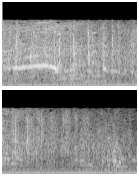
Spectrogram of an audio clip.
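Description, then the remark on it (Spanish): Crowd applause given in praise of God, with dense, rapid clapping and cheering voices, loudest at the start and slowly thinning out. A brief high whistle rises over the noise early on. “Dale ese aplauso de gloria al Señor.”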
